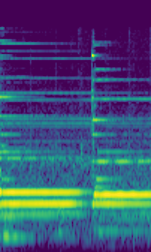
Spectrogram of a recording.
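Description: Marching band front ensemble playing ringing chords on mallet percussion, struck twice: once at the start and again about a second later, each left to ring.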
